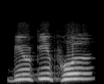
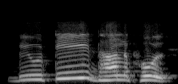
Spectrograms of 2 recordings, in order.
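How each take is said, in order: First: Said in the usual way. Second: "ब्यूटी धन फुल" slowly, a gap between the two parts; split into syllables. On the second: Shown as a demonstration. Teacher showing students two syllables, "ब्यूटी धन फुल" slowly split apart. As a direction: break "ब्यूटी धन फुल" into its spoken chunks. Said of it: "इसमें दो syllable हैं".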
